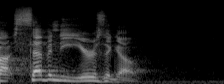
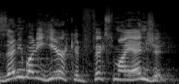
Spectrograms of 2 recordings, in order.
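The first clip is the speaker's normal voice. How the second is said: calling out; 11 semitones higher, 7 dB louder, faster than usual. Retold or imitated. Grandfather calling at gas station.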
